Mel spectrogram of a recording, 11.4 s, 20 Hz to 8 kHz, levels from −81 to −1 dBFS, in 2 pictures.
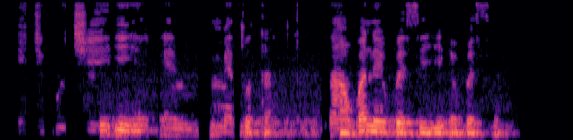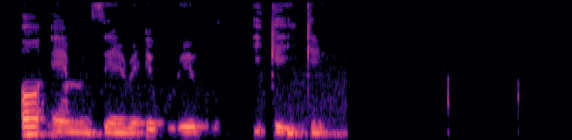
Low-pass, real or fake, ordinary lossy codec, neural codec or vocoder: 7.2 kHz; real; Opus, 64 kbps; none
